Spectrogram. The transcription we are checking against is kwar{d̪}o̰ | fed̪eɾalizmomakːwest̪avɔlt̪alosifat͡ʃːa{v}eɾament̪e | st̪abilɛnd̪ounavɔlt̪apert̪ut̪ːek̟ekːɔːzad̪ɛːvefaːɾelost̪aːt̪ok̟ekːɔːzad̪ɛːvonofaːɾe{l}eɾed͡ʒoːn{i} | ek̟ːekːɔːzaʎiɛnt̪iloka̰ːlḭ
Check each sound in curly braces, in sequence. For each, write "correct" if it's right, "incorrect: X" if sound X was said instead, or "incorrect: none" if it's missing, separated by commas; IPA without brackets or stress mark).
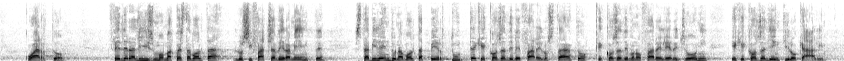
incorrect: t̪, correct, correct, correct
